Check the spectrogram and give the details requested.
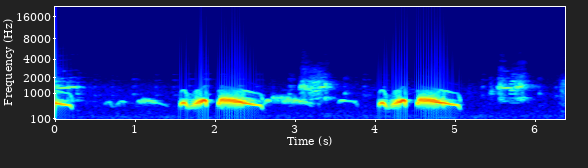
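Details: Cooing spotted dove, a recording meant to rouse decoy birds. Two clear low phrases: a clipped double note, then a long, slightly descending coo. Softer coos and faint higher bird chatter fill the gaps.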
